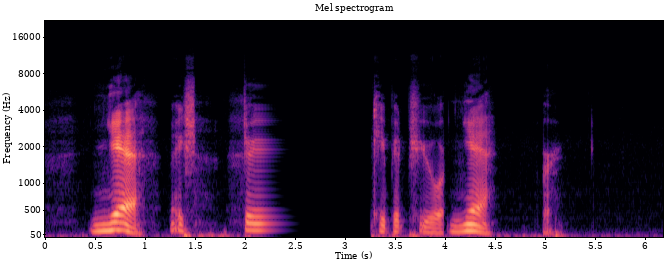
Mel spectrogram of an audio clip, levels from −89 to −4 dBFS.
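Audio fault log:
1.0–2.0 s, chunks out of order. A 500 ms block plays one block late. The sound jumbles briefly, with three hard joins.
2.11–3.29 s, long network dropout. The last sound smears into a fading buzz, then about 0.79 s of silence. Audio resumes with roughly 1.16 s missing, likely lost in transit.
3.99–5.49 s, chunks out of order. A 500 ms block arrives two blocks late. The passage sounds garbled, with three hard joins where the misplaced pieces meet.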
